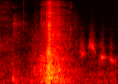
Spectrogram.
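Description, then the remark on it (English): A kitchen drawer slides open with one rushing, scraping pull at moderate volume, followed by a few faint, brief rattles as things inside are shifted around while someone searches for a whisk during cooking. “Don't cut yourself in that drawer.”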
